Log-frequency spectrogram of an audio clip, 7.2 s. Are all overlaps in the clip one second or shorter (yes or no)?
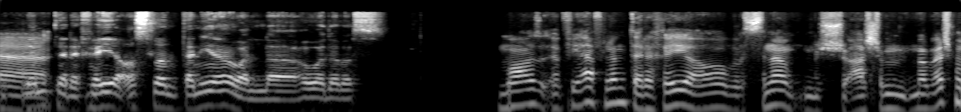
yes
